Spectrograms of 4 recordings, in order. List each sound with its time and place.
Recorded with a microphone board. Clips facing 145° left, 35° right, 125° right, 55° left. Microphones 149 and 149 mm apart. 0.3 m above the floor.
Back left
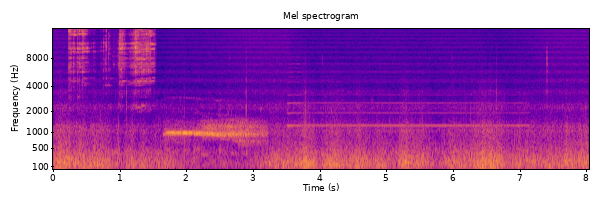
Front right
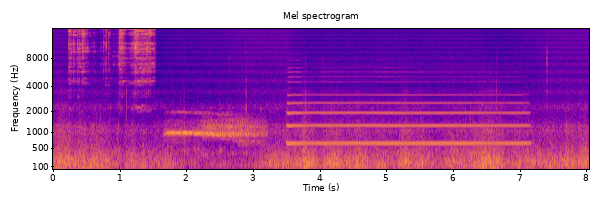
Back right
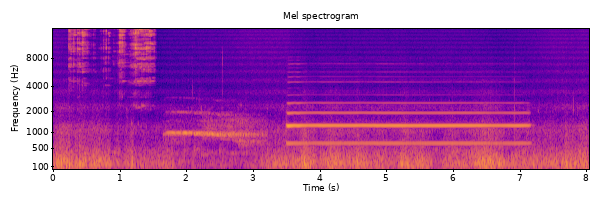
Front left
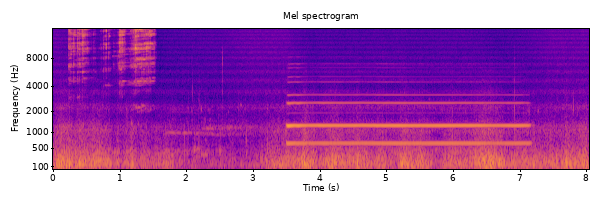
0.2 s keys jangling: 20° right; by 1.5 s 55° right
1.6 s a scream: 135° right
3.5 s a trumpet: 20° right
